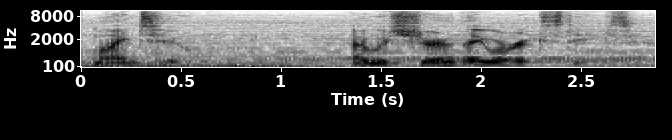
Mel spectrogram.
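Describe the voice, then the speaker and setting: A man acting as an awestruck, giddy scientist in an audio drama, speaking in a halting, stammering way. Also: medium pitch, expressive, music in the background, natural voice. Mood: giddy, awed. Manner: halting, stammering, breaking into giddiness. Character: overjoyed, awestruck male dinosaur scientist.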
